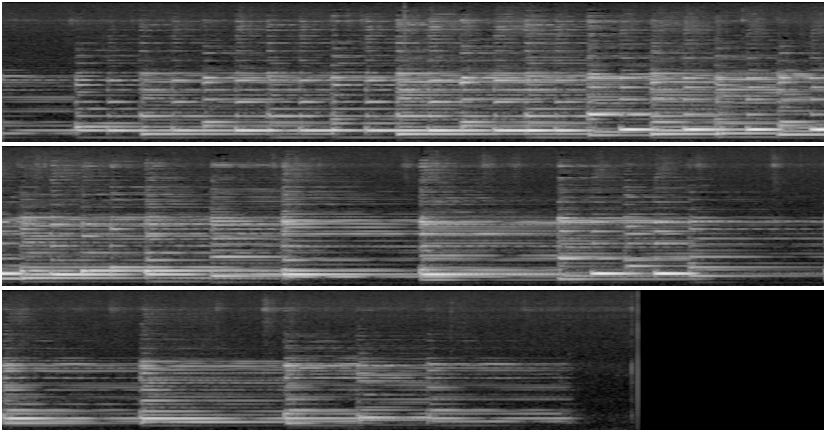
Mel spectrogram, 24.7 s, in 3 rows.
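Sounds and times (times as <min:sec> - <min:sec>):
instrumental accompaniment only: 0:00.0 - 0:22.2.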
